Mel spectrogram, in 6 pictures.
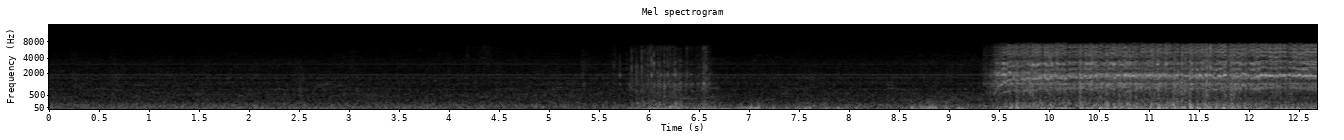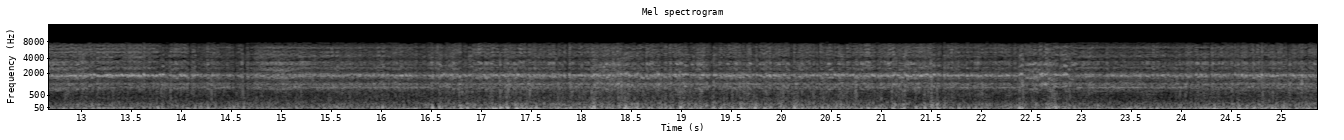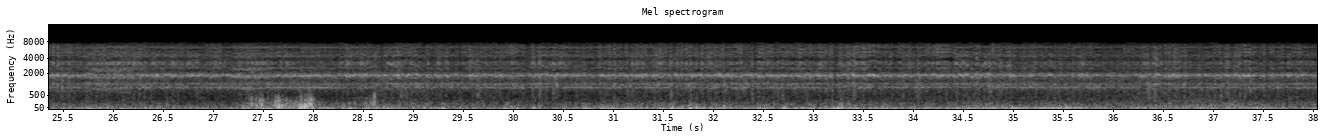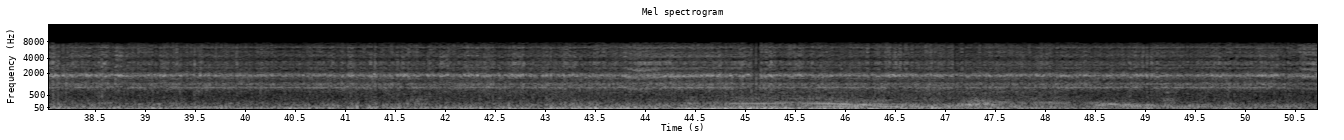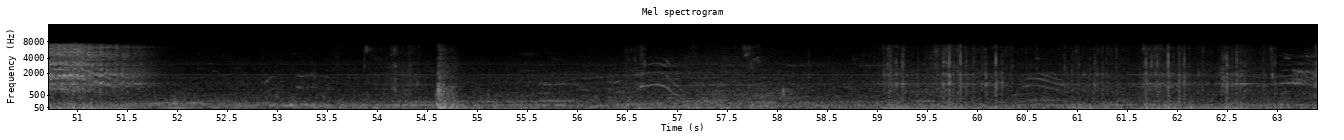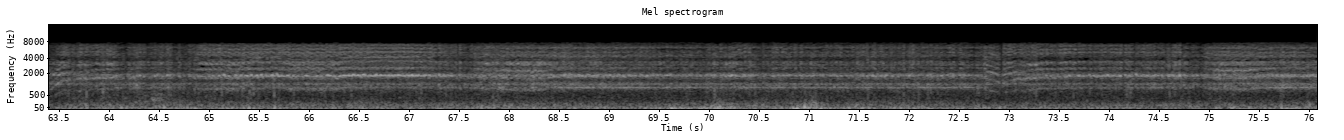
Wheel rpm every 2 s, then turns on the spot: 0, 0, 0, 0, 90, 220, 230, 230, 230, 230, 240, 240, 230, 230, 230, 240, 230, 240, 240, 230, 230, 230, 230, 230, 230, 140, 0, 0, 10, 10, 20, 50, 220, 230, 220, 230, 220, 230.
58-62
